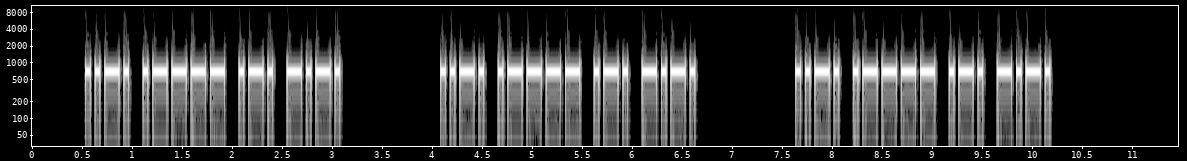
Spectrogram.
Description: Morse code, heard as a keyed tone, about 25 wpm, 700 Hz. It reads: F1RC F1RC F1RC
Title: DXCC-100 Call Signs - 4 Characters - Repeated 3x - 25wpm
